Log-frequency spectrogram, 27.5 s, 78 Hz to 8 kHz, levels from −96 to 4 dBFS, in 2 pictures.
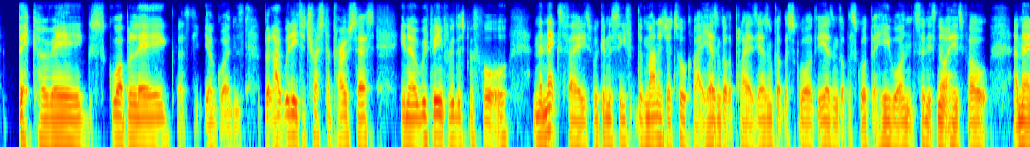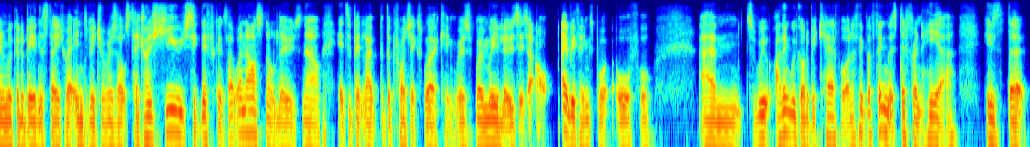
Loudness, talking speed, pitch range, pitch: -22 LUFS, 250 wpm, 90-105 Hz, 95 Hz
